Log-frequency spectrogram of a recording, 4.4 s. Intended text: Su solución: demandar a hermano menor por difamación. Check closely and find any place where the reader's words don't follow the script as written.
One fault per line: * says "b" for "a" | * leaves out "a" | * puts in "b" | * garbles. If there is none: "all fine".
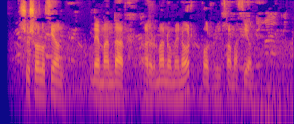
all fine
